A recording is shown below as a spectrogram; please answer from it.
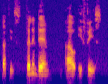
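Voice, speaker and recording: A Nigerian man with a steady, medium-pitched voice analyzes a poem as a literature teacher, speaking at normal speed. He restates and rephrases his points, and the recording is dry and of poor quality.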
